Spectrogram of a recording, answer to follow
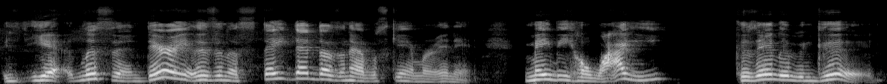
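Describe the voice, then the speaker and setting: Woman from Connecticut, livestream host, sarcastic, animated, mid-pitched voice. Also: takes it slowly. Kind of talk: casual livestream commentary.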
